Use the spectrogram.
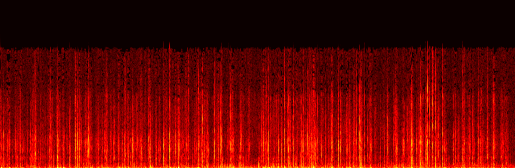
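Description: Fingertips tap and press the keys of a full-size black plastic computer keyboard held diagonally by the microphone. The result is a steady, rapid stream of short, dry clicks with a deep thumpy body and bright key snaps, each dying away almost at once.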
